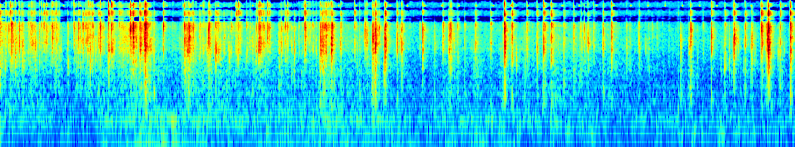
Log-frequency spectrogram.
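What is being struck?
Thin clear plastic packet.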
